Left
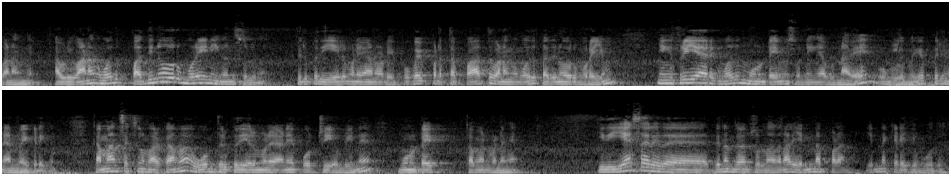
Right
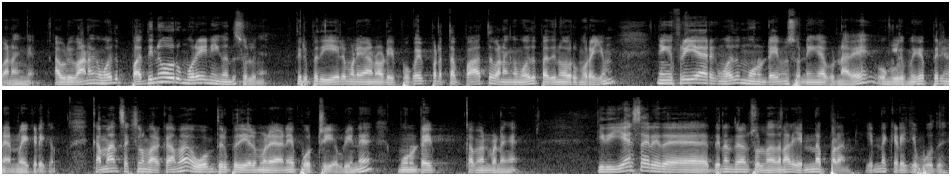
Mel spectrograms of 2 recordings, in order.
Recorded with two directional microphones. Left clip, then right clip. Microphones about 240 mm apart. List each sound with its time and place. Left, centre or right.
0.0 s speech: right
